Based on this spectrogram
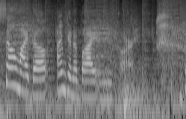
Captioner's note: laughs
